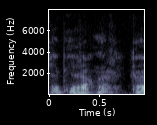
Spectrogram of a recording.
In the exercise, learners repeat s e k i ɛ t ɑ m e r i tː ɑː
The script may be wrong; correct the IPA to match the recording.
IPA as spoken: s e p i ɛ s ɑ m e r i kː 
